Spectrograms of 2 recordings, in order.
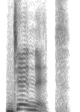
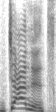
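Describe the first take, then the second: First: Janet as "JEN-net"; an "e" vowel at the start of Janet; wrong pronunciation. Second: Janet as "JAN-it"; short "a" in Janet; correct pronunciation. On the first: Teacher showing a misspoken name, "Jennet" for Janet. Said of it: "You are not Janet". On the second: Teacher modelling the name, careful Janet. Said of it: "Your name is Janet". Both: Shown as a demonstration.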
